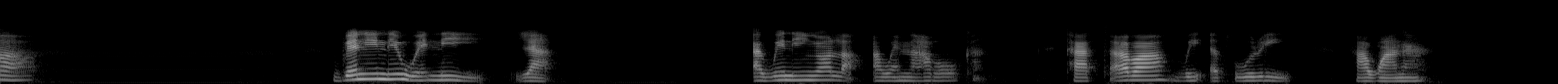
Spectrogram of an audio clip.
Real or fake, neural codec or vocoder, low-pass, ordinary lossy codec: fake; codec, 16 kHz, about 1 kbps, DyCAST, with the encoder's durations; 7.2 kHz; MP3, 64 kbps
